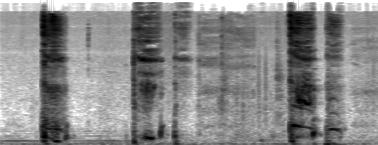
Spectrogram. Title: Coughing fit - still barking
